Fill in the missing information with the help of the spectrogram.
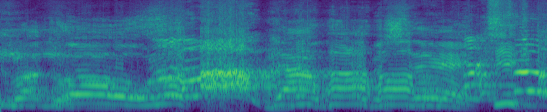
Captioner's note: screams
